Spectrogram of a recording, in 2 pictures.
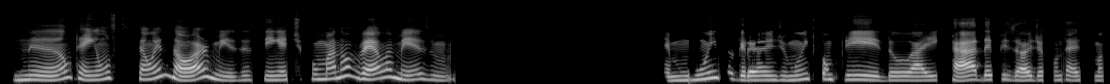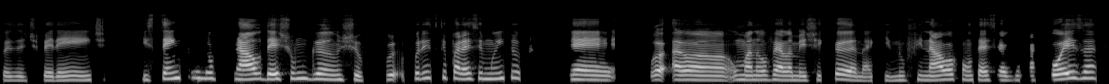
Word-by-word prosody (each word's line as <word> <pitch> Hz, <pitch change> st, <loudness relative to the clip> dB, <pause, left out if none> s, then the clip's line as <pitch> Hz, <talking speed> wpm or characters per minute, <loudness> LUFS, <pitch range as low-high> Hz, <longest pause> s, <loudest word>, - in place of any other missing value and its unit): Não, 210 Hz, +5 st, 0 dB
tem 220 Hz, -9 st, -2 dB
uns 280 Hz, +4 st, -3 dB
que -, -, -37 dB, 0.2 s
são 235 Hz, +3 st, 0 dB
enormes. 220 Hz, -, +2 dB
Assim, 205 Hz, 0 st, -5 dB
é 205 Hz, -, -2 dB
tipo 220 Hz, +2 st, -14 dB
uma 245 Hz, +2 st, 0 dB
novela 300 Hz, -, +3 dB
mesmo. 220 Hz, -6 st, -3 dB, 2.1 s
É 180 Hz, -, -5 dB
muito 220 Hz, +11 st, -1 dB
grande, 205 Hz, -1 st, 0 dB
muito 230 Hz, +5 st, -4 dB
comprido, 210 Hz, -5 st, -1 dB
aí 185 Hz, +1 st, 0 dB, 0.2 s
cada 210 Hz, +4 st, +4 dB
episódio 200 Hz, -3 st, -1 dB
acontece 200 Hz, -1 st, -6 dB
uma 190 Hz, -, -7 dB
coisa 185 Hz, -1 st, -6 dB
diferente. 195 Hz, +3 st, -3 dB, 0.4 s
E 215 Hz, -, -6 dB
sempre 295 Hz, +4 st, +3 dB
no 280 Hz, -1 st, -1 dB, 0.2 s
final 240 Hz, +2 st, +6 dB
deixa 245 Hz, +2 st, +4 dB
um 275 Hz, +1 st, +2 dB
gancho, 225 Hz, -4 st, 0 dB, 0.2 s
por 450 Hz, +1 st, -1 dB
por 265 Hz, 0 st, -3 dB
isso 295 Hz, +1 st, -2 dB
que 310 Hz, -, -5 dB
parece 265 Hz, -2 st, +1 dB
muito, 260 Hz, +4 st, -2 dB, 0.6 s
eh, 215 Hz, -2 st, +4 dB, 0.5 s
u -, -, -6 dB, 0.2 s
a 205 Hz, -2 st, +4 dB
a -, -, -9 dB
uma 210 Hz, 0 st, 0 dB
novela 210 Hz, -1 st, +2 dB
mexicana, 195 Hz, -1 st, -1 dB
que 190 Hz, -, -10 dB
no 195 Hz, +2 st, -6 dB
final 200 Hz, +1 st, +1 dB
acontece 210 Hz, -3 st, -2 dB
alguma 200 Hz, +1 st, -5 dB
coisa, 280 Hz, +5 st, +5 dB
215 Hz, 135 wpm, -22 LUFS, 200-250 Hz, 2.1 s, final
